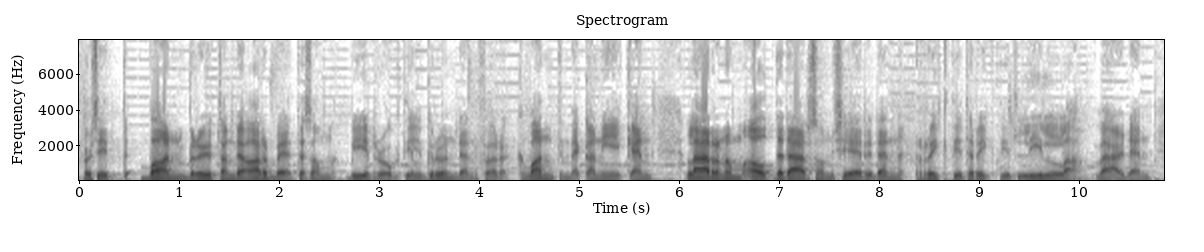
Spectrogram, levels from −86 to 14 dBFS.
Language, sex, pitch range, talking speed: Swedish, male, 95-115 Hz, 125 wpm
